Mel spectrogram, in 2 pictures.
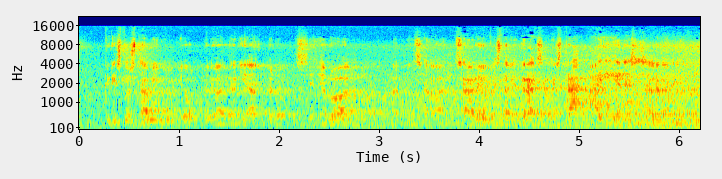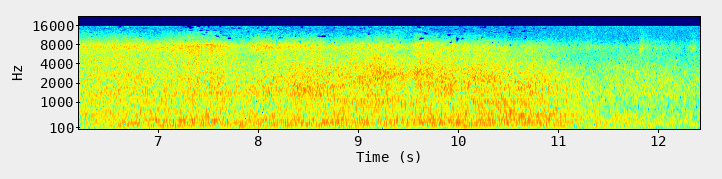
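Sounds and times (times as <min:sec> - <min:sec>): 
speech: 0:00.3 - 0:06.7
motorcycle engine roaring while passing by outside: 0:04.0 - 0:12.4.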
